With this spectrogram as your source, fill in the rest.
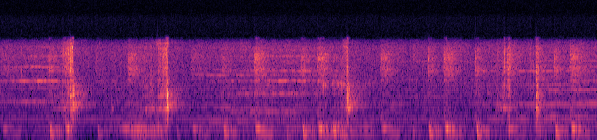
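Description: A knife slices garlic on a cutting board, making a run of sharp, close taps in an uneven rhythm, with a voice speaking in the background.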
